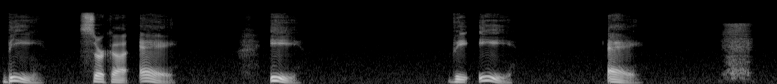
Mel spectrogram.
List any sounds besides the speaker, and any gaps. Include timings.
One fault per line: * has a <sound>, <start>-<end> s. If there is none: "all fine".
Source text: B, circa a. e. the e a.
* has a sniff, 7.2-7.6 s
